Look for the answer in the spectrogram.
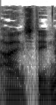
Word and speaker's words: Einstein: If it was an actor like Bob Einstein, I'm probably saying his name wrong. I can see it in my head as Einstein. – Einstein? Yeah, I think it's Einstein.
